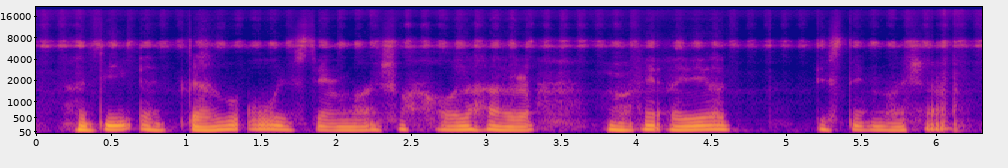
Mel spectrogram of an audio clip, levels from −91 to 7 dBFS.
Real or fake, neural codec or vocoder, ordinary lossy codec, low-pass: fake; autoencoder, 48 kHz, 32 numbers a frame, DAC-VAE, trained on Japanese speech; none; 19.8 kHz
